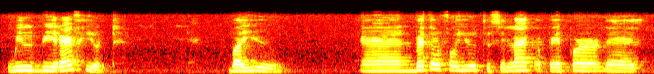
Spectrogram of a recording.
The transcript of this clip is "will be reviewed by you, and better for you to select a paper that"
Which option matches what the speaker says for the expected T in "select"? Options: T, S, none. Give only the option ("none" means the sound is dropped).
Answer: T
